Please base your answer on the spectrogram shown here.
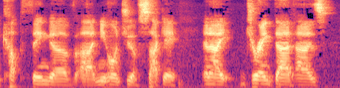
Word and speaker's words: sake: the pronunciation is wrong it's not saki but it's sake sake and sake actually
